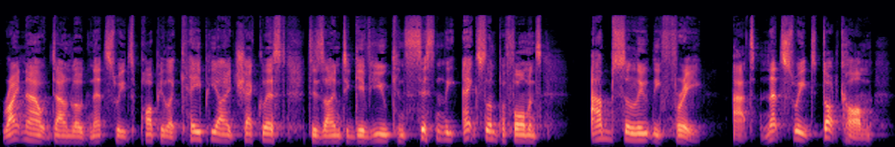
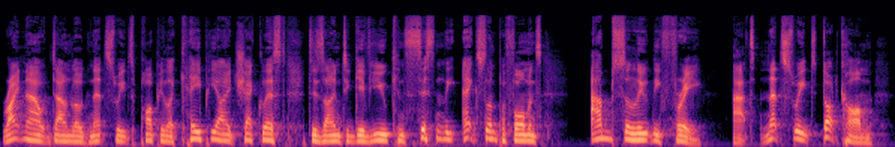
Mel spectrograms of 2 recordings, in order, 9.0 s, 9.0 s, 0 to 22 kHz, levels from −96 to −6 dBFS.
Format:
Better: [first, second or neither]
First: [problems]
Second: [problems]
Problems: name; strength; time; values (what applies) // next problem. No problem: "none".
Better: second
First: thin; somewhat; fading below 300 Hz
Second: none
